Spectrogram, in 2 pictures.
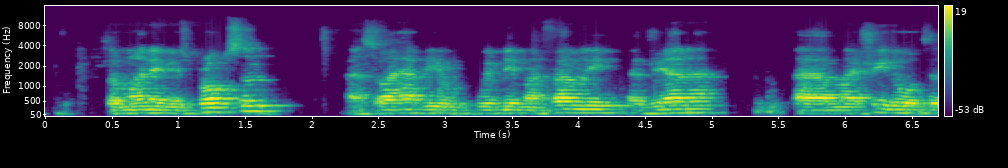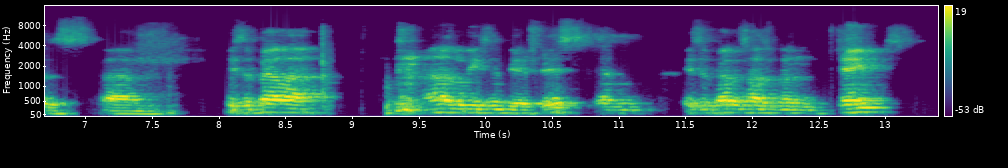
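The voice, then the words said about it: Brazilian accent in English. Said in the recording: “I'm originally from Brazil. You may wonder what accent that I have. ... you may hear some funny words, funny accent, maybe wrongly said”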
